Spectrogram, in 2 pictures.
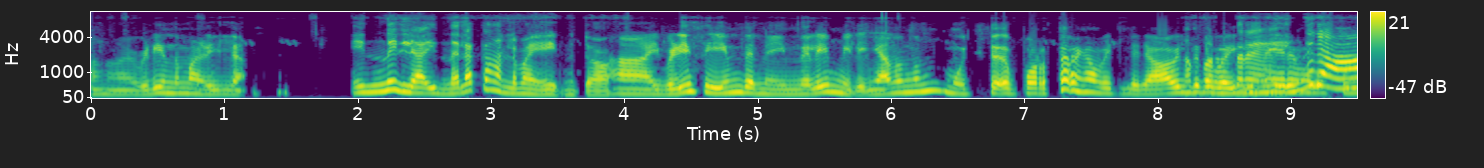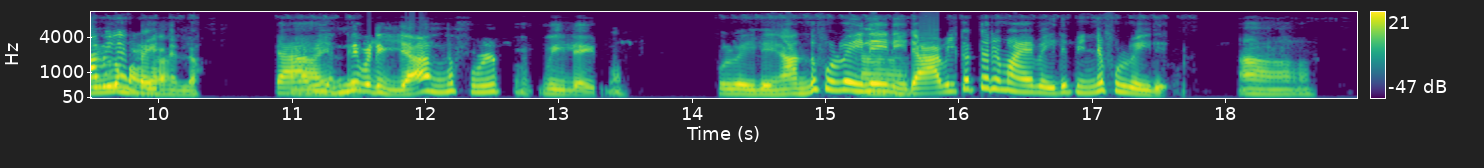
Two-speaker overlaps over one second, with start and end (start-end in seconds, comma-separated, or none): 8.2-9.9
